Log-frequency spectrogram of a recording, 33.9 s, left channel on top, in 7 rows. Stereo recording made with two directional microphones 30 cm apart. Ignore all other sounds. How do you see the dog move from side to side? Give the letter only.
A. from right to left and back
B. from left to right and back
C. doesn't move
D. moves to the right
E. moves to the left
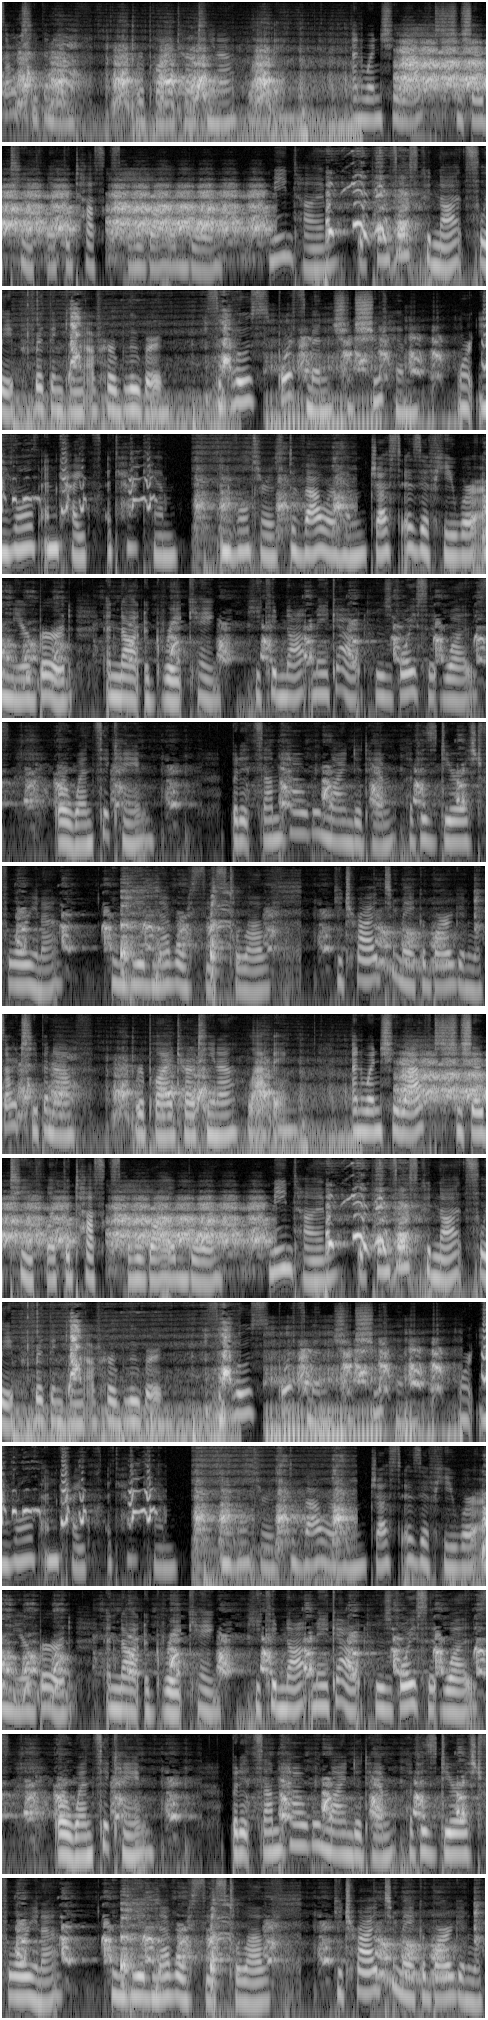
D.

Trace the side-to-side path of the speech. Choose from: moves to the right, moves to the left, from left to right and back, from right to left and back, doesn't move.
from right to left and back.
